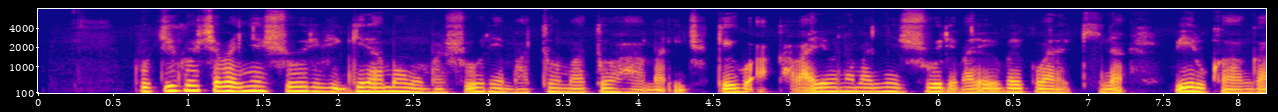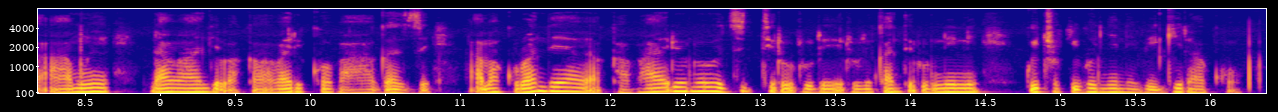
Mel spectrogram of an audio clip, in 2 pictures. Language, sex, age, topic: Rundi, male, 18-24, education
